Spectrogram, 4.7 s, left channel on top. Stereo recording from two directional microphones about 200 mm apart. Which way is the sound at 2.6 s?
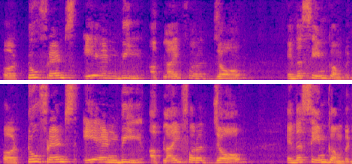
25° right (ahead or behind).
